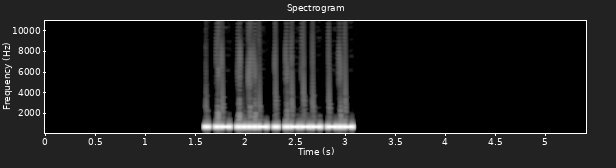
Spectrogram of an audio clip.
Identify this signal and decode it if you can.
Morse code, heard as a keyed tone, about 44 wpm, 700 Hz. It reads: EA4EJK
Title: DXCC-100 Call Signs - 6 Characters - Repeated 2x - 45wpm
